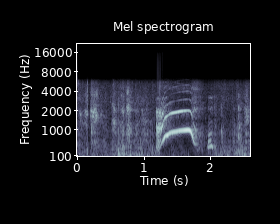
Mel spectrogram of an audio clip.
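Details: Male Miniature Pinscher pet, almost two years old, behaving excitably indoors: a single loud, high, tonal whine lasting about half a second, holding steady before dropping off, with a person's voice and scuffling around it.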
